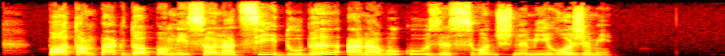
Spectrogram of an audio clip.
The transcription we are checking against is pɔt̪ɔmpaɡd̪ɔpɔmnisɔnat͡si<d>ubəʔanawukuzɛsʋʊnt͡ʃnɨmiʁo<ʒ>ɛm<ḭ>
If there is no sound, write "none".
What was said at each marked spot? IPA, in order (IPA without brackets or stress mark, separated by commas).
d, ʒ, ḭ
